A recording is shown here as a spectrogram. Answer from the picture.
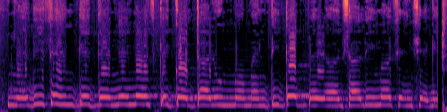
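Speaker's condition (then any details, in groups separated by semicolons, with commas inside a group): Cerebral palsy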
